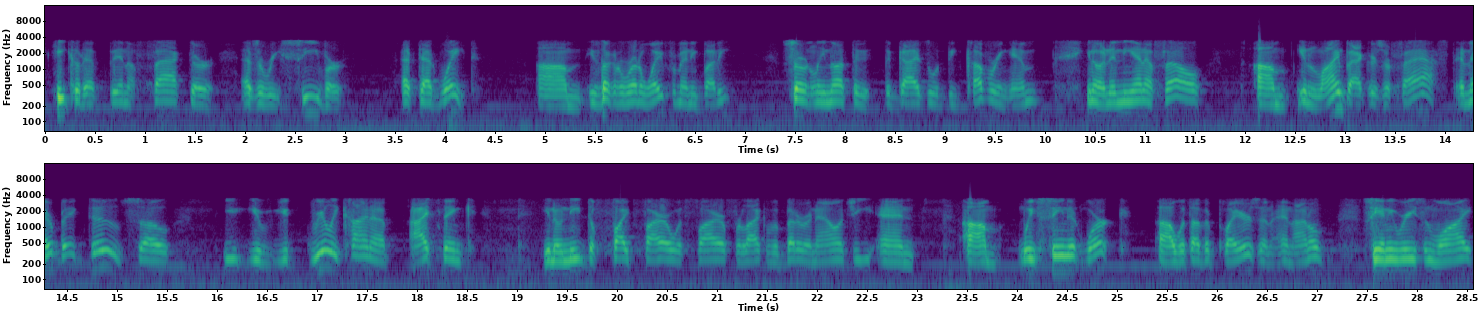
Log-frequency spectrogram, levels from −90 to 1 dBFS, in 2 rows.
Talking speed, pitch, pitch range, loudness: 185 wpm, 125 Hz, 115-130 Hz, -35 LUFS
